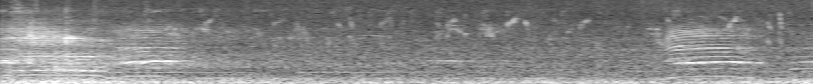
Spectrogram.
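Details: Ewes and lambs in a field in the Hampshire countryside, recorded in stereo from a hedge. Two loud, wavering bleats, one at the start and another near the end, with a faint chirp of small birds and a low rumble underneath.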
